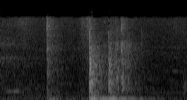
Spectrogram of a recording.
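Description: A door is pushed shut with a soft knock followed by a heavier, dull low thud that fades over about a second.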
